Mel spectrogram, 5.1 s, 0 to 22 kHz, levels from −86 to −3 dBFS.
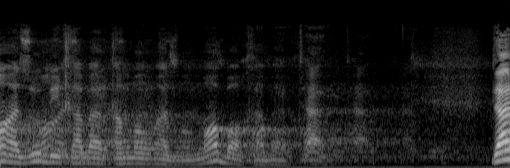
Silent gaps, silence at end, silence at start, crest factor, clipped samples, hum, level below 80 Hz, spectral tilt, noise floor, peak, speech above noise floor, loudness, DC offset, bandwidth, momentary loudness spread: none; 0 s; 0 s; 30 dB; under 0.1%; none; -84 dBFS; -2.5 dB/octave; -63 dBFS; -10 dBFS; 18 dB; -41 LUFS; under 0.1%; 12 kHz; 18 LU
